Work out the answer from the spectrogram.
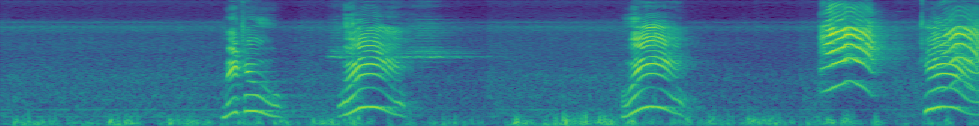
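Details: Green parrot talking: five separate arched, harmonic voice-like calls spaced about a second apart, each rising then falling in pitch, over a steady low rumbling background.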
